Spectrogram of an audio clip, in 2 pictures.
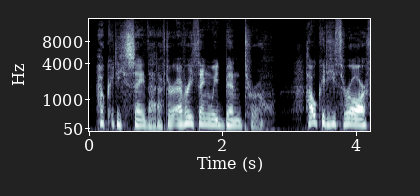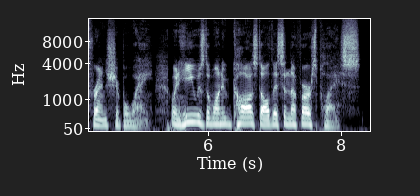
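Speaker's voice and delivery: plain reading voice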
